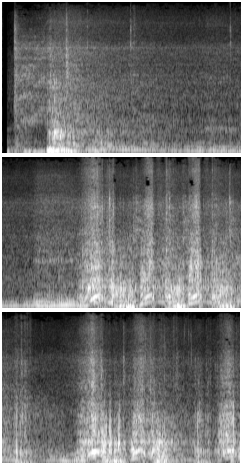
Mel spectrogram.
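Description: Bentley Continental GT engine starting with a sudden loud burst about a second in and settling to a steady idle. From about halfway it is revved in a run of quick blips, the exhaust rising and falling in pitch, with another burst of revs near the end.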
